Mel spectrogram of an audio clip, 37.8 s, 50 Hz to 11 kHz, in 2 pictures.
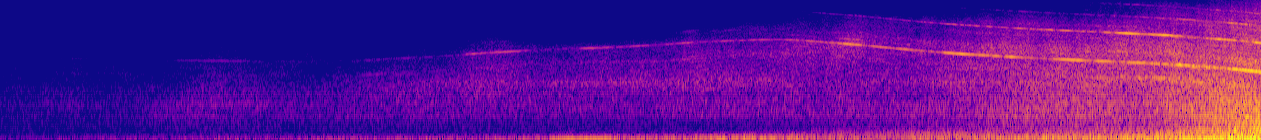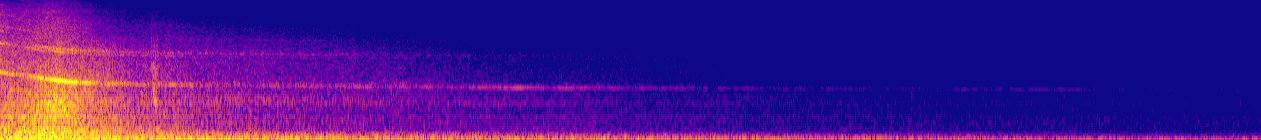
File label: MiG15 UTI Ext Landing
